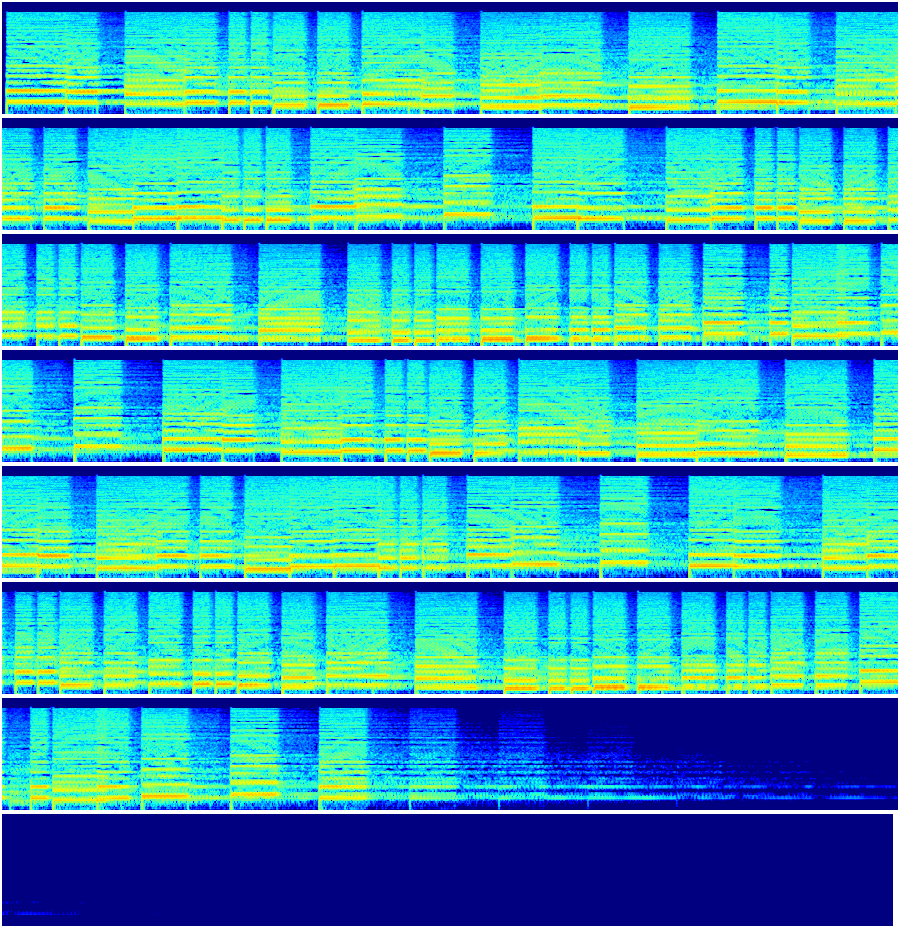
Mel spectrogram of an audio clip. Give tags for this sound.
Composition FL-Studio Melody

